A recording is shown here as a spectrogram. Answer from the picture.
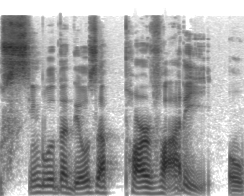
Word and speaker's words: Parvati: Ela é o símbolo da deusa Parvati, ou Parvati, na pronúncia brasileira, e significa energia feminina, que é a energia mais importante do nosso universo, que é a mãe natureza, né?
